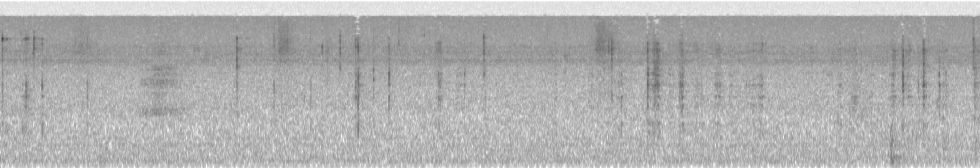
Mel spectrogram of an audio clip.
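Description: Near silence with a few faint, scattered clicks from small metal parts being handled as a wrist pin is pushed through a chainsaw piston onto the connecting rod.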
